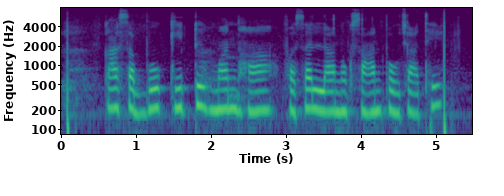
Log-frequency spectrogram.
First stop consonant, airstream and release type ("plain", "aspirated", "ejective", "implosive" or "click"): plain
